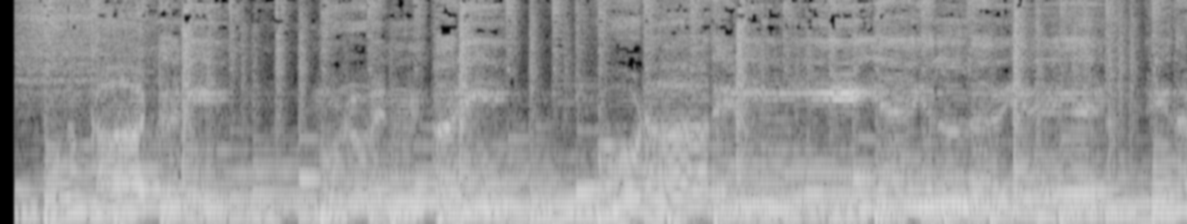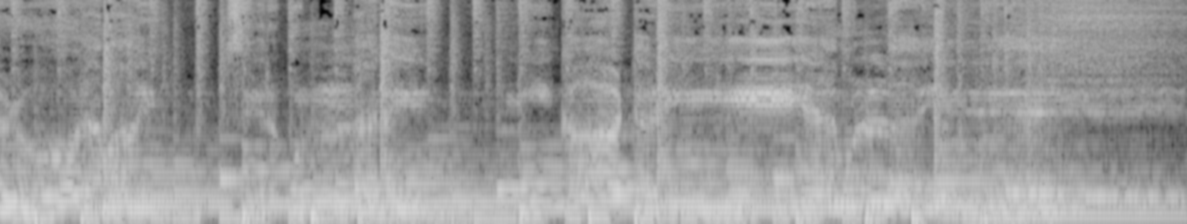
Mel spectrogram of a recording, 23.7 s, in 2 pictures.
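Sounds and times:
Tamil love song: 0.2 - 23.7.

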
